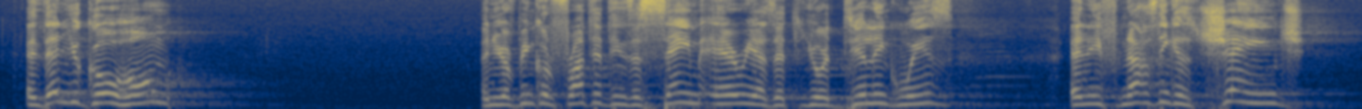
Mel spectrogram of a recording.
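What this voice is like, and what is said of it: Israeli accent. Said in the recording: “thank you for bringing a guest from Israel. I'm glad I was able to understand his accent, so that's a miracle for itself.”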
